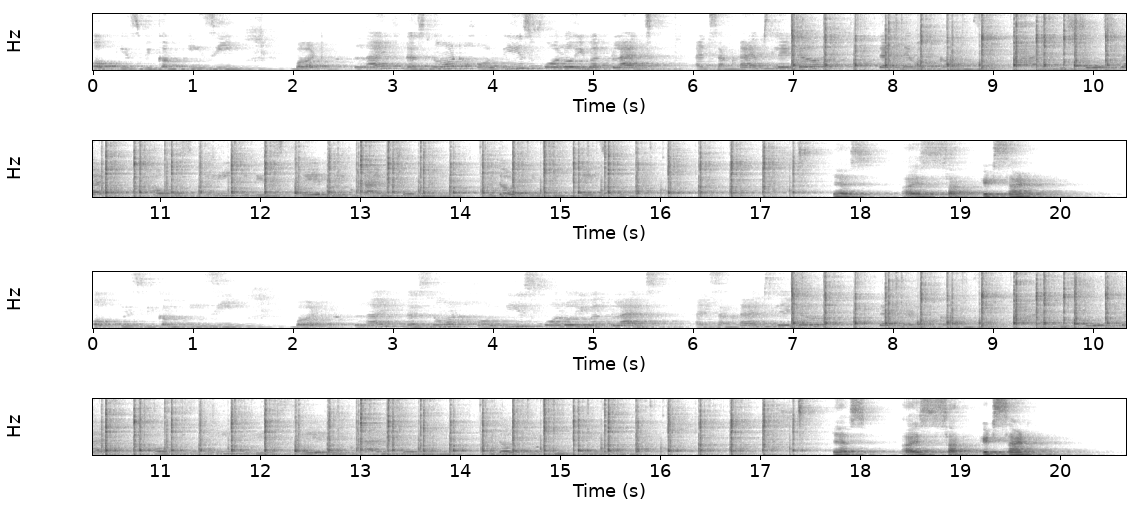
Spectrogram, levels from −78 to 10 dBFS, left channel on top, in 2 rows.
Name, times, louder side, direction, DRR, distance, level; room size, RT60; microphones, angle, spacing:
voice 1, 0.0-1.7 2.0-5.6 6.0-8.9 9.3-10.6 10.9-13.9 14.2-15.7, left 2 dB, 65° left, 1 dB, 3.0 m, -39 dB
sound 1, 7.0-9.9 10.1-11.8 12.0-12.4 12.7-14.3 14.5-16.1 16.4-16.5 16.7-16.8 17.0-17.3, right 1 dB, 5° right, 0.9 m, -28 dB
voice 2, 17.2-18.1 18.4-19.9, right 3 dB, 50° right, 4 dB, 1.4 m, -30 dB
26.0 x 15.5 x 2.8 m, 1.2 s
head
